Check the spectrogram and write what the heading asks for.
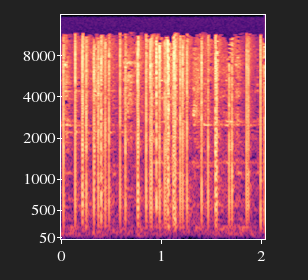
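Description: A rapid, dense barrage of fireworks filling the sky crackles and pops continuously, with many sharp bursts packed closely together at a fairly steady, loud level and no pause for the whole stretch, drowning out music.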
